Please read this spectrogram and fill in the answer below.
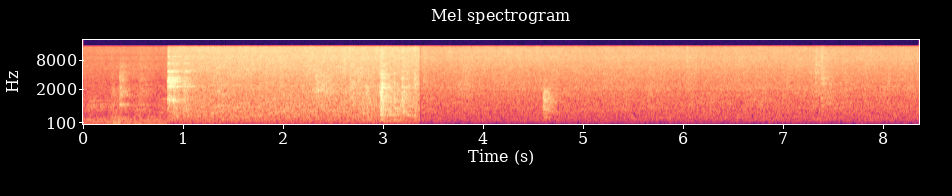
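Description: Kitchen sounds: a sudden loud hiss lasting about two and a half seconds, with a sharp knock near its end, then a steady quieter hiss with a couple of light clicks as a metal ladle spreads sauce over pizza dough.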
